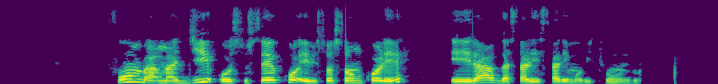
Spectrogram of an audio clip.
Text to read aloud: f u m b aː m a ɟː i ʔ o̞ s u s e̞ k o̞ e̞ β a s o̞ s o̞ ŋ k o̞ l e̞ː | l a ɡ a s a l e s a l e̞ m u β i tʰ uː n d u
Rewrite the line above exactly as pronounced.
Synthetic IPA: f uː m b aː m a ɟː i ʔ o̞ s u s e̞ k o̞ e̞ β i s o̞ s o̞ ŋ k o̞ l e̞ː | ɾ a ɡ a s a l e s a l e̞ m u β i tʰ uː n d u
